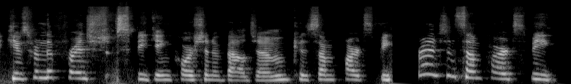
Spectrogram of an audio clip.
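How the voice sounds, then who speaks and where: A woman from Wisconsin co-hosting a casual podcast, her voice bright and a little high. She tells stories in a quick, animated way, acting out other people's lines as she goes. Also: poor audio. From Wisconsin, USA. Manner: animated, quick storytelling with acted-out quotes. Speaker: podcast co-host.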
